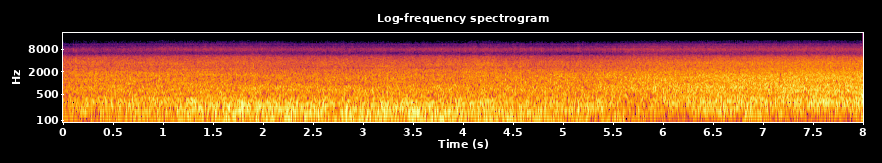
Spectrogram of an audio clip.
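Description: Heavy surf breaking and washing up over a pebble beach, a steady rush of waves.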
